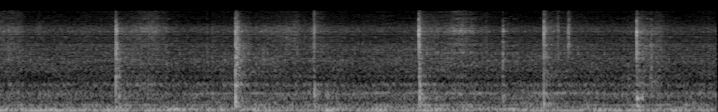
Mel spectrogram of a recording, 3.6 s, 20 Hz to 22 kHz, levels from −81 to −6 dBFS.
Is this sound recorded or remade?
remade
